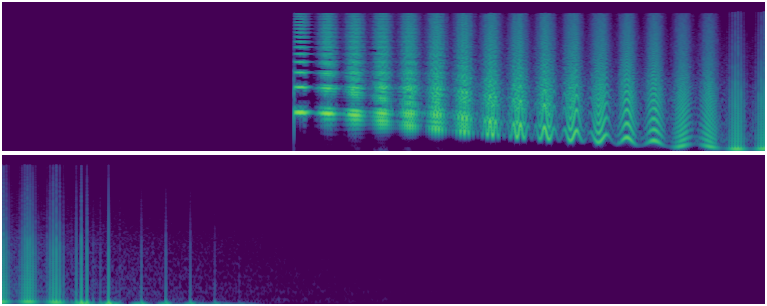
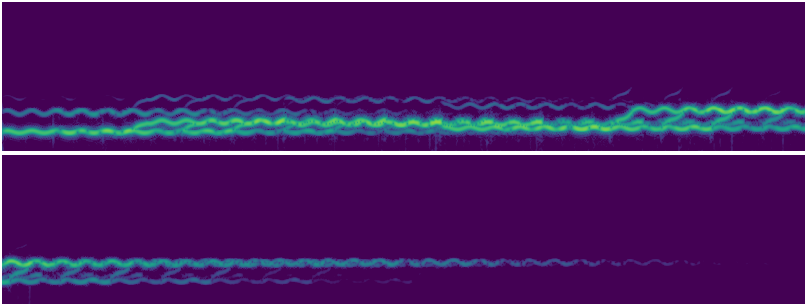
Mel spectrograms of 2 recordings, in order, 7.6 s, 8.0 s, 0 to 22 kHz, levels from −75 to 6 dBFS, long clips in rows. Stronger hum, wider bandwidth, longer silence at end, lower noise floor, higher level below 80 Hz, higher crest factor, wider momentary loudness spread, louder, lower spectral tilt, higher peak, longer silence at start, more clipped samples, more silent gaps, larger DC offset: neither; first, 17 kHz vs 1.9 kHz; first, 2.85 s vs 2.05 s; first, under -90 dBFS vs -79 dBFS; first, -36 dBFS vs -86 dBFS; first, 22 dB vs 14 dB; about the same, 15 LU vs 16 LU; about the same, -17 LUFS vs -18 LUFS; second, -2 dB/octave vs -3.5 dB/octave; first, 0 dBFS vs -6 dBFS; first, 1.45 s vs 0 s; neither; neither; neither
